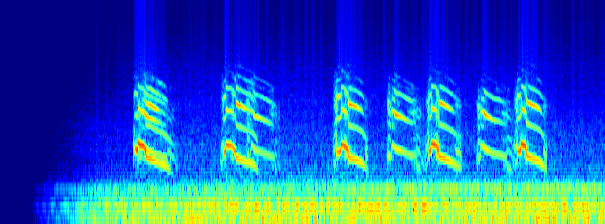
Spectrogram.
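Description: A seabird calling six times in short, falling cries, over a steady low hum that fades in during the first half second.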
